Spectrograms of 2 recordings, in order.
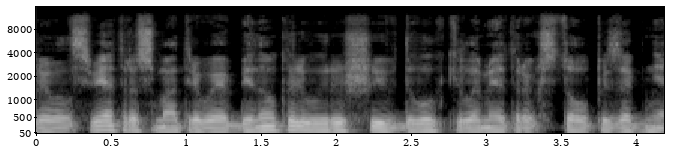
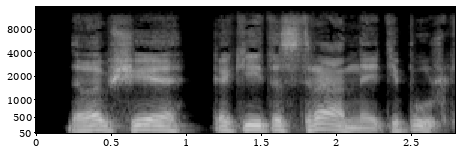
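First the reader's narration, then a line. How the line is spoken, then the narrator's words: Grumbled. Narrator (Russian): проворчал рыбак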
